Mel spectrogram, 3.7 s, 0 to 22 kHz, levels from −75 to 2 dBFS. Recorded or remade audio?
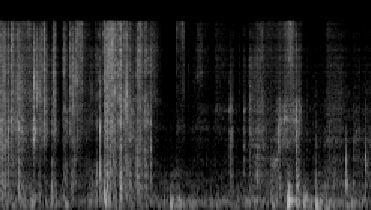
remade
